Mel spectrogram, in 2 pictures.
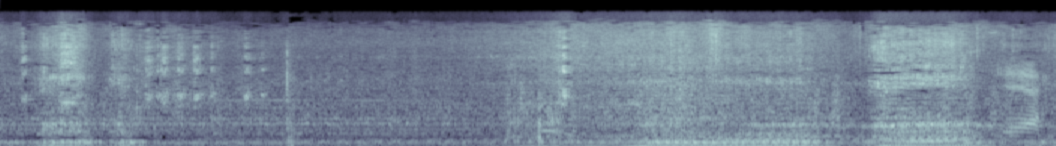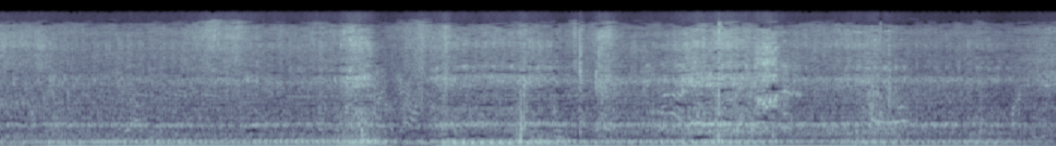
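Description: An off-road vehicle's engine rumbles and revs hard up close.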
